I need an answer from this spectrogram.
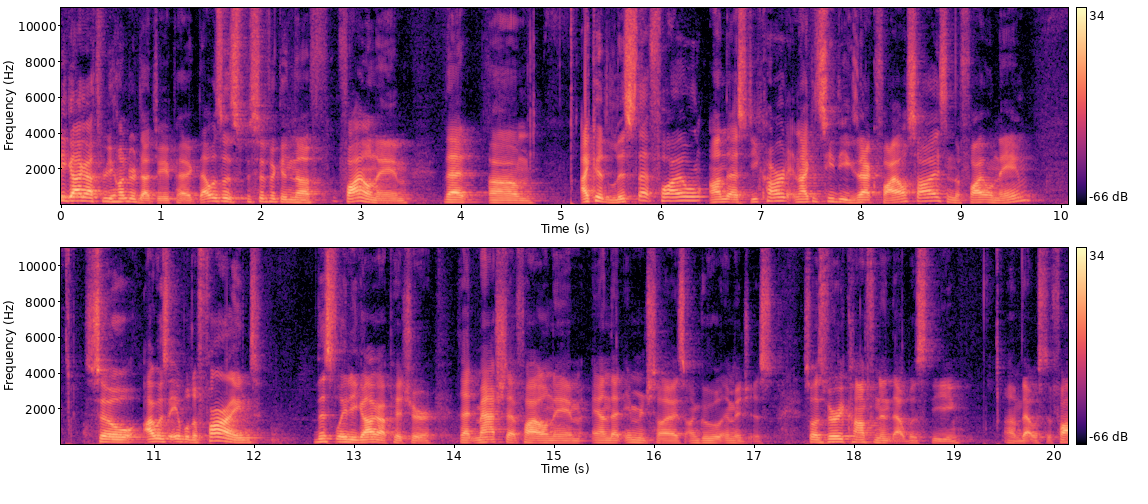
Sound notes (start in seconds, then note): none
